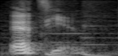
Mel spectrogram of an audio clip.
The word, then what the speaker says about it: Etienne: Etienne, there you go.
